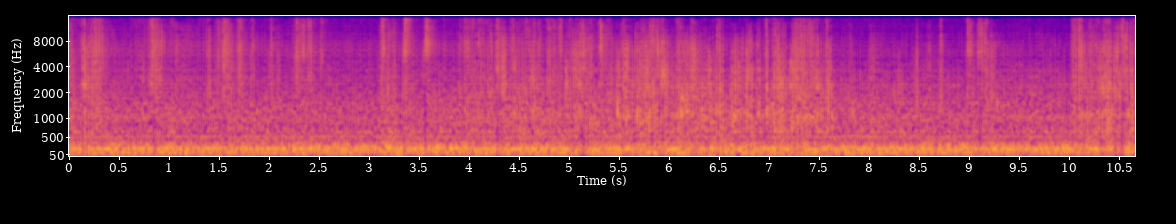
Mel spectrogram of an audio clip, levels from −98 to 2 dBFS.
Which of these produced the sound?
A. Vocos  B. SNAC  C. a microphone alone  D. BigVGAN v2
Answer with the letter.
D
